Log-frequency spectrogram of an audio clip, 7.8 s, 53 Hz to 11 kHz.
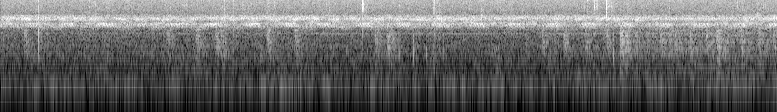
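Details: Insects singing at midnight at summer's end in Yurihama, Tottori, Japan, September 2020: an unbroken shrill, buzzing high tone dominates, with scattered soft crackles of wood burning in a stove and a low background hum.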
